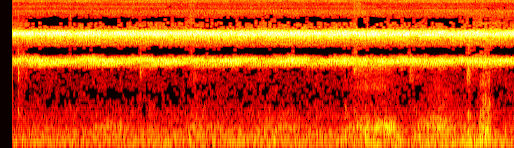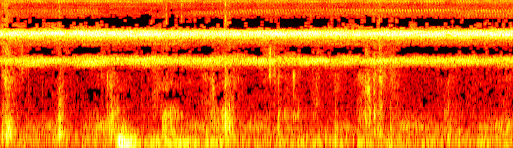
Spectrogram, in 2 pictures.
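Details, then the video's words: A steady, high-pitched drone of grass insects trilling continuously in early autumn in Naju, Korea. "초가을 나주 풀벌레 소리"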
